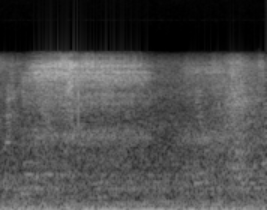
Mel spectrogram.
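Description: Pages of a paperback book being turned by hand, a paper swish about half a second in, over a steady low rumble.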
